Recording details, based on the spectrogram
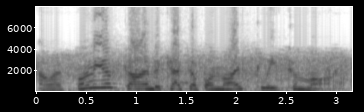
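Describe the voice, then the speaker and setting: Casting: woman as enigmatic countess for vintage radio thriller, medium register, soft but commanding, audible recording noise. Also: mid-range voice, big pitch swings, a little fast, lightly acted. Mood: calm, guarded. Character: mysterious, cool, steely femme fatale countess. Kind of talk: 1950s radio drama acting.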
